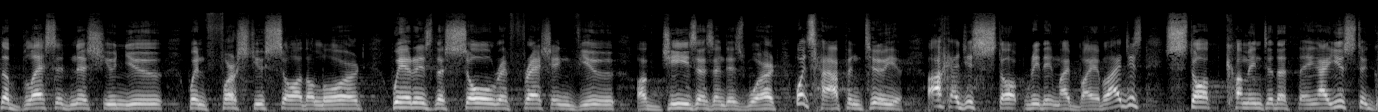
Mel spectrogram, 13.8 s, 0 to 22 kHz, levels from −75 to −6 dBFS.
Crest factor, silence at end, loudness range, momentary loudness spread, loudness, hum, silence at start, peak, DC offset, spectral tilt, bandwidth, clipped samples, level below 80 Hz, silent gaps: 18 dB; 0 s; 3 LU; 7 LU; -24 LUFS; none; 0 s; -6 dBFS; under 0.1%; -4.5 dB/octave; 13.5 kHz; under 0.1%; -58 dBFS; none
